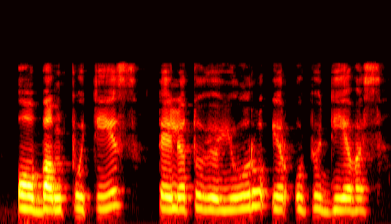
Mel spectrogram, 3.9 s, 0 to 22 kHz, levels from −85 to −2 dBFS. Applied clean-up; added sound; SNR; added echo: none; none; none; none.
